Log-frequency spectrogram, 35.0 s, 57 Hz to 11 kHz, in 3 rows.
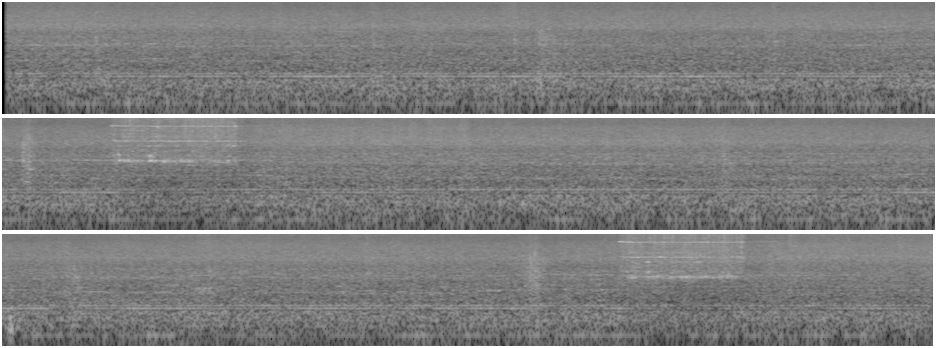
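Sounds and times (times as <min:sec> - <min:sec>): saw machine humming: 0:12.3 - 0:15.2, 0:30.4 - 0:34.4
high ringing: 0:13.0 - 0:14.7, 0:31.0 - 0:33.0.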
